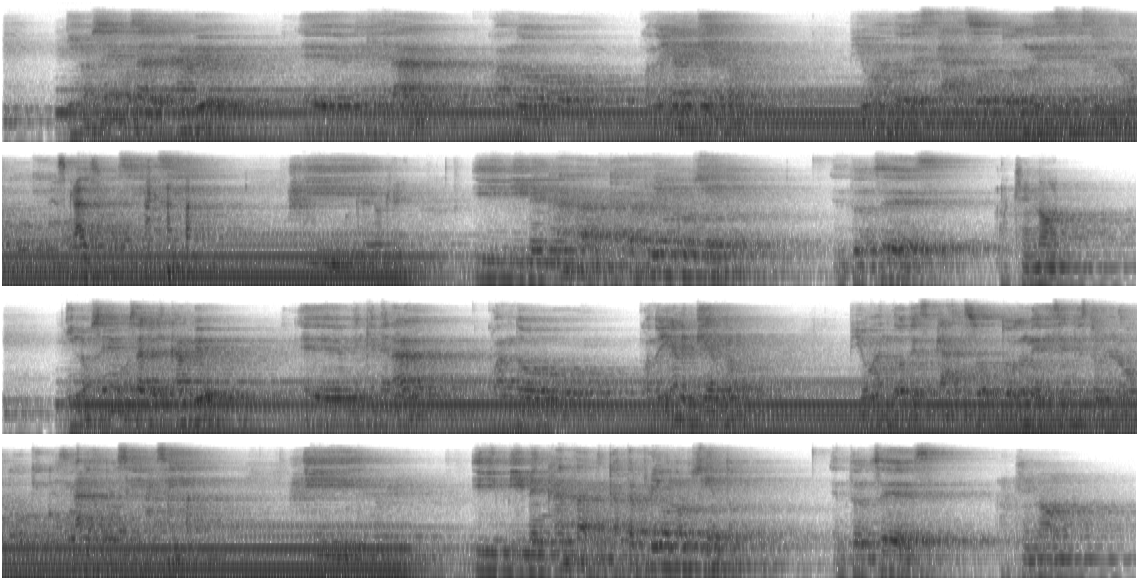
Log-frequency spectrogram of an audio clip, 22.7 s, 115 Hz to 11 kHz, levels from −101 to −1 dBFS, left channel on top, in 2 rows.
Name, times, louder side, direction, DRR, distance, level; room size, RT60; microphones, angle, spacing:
sound 1, 0.5-15.3, right 1 dB, 45° left, 1.3 m, -28 dB
voice 1, 0.6-2.1 2.9-4.2 4.9-5.9 6.4-7.4 8.5-13.3 13.8-15.0 16.0-18.8 19.6-20.7, right 1 dB, 55° right, -3 dB, 1.1 m, -31 dB
voice 2, 11.8-12.5 12.8-13.3 14.2-14.5 14.9-15.7 21.3-21.9, left 4 dB, 65° left, 4 dB, 0.5 m, -35 dB
11.5 x 4.2 x 2.9 m, 2.9 s
head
